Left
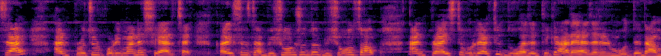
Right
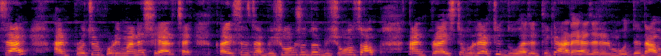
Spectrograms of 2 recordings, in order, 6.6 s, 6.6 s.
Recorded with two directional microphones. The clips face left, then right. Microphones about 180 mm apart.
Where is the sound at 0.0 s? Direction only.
20° left (ahead or behind).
